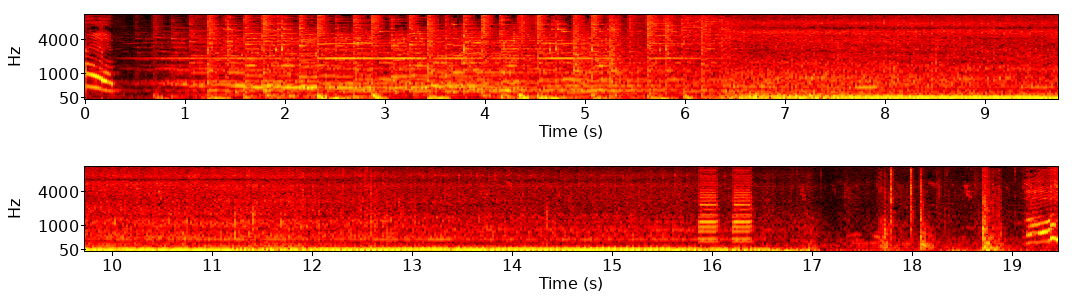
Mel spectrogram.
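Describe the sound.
A car engine runs with a low, steady rumble for about ten seconds. Tonal sounds come before it, and a few sharp clicks follow as it ends.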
